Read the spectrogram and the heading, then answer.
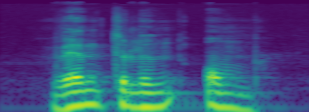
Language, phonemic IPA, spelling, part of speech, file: Dutch, /ˈwɛntələ(n) ˈɔm/, wentelen om, verb, Nl-wentelen om.ogg
- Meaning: inflection of omwentelen: 1. plural present indicative 2. plural present subjunctive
